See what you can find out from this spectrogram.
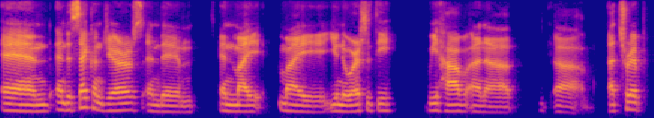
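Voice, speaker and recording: A man from Guatemala with a Guatemalan Spanish accent, whose first language is K'iche', speaking haltingly as an interview guest and searching for words. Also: medium pitch, fairly even intonation. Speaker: guest, physical therapist missionary. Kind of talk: conversational interview.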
